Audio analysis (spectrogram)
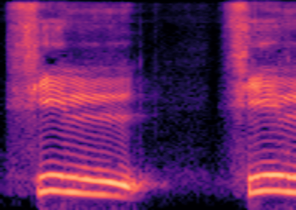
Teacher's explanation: Finin məxrəci yuxarı üstlə alt dodağının arasında olacaq. Fil, fil lə məxrəcini saxlayırıq iki saniyə miqdardında və yumşaq, incə şəkildə deyirik.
